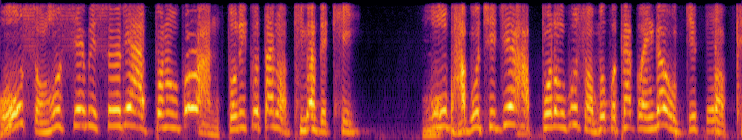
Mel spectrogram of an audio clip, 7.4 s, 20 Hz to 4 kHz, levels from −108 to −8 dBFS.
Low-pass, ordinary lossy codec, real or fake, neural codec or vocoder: 3.6 kHz; none; fake; codec, 24 kHz, 0.9 kbps, WavTokenizer, medium music audio release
